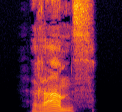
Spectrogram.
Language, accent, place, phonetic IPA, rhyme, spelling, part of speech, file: German, Germany, Berlin, [ʁaːms], -aːms, Rahms, noun, De-Rahms.ogg
- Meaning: genitive singular of Rahm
